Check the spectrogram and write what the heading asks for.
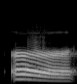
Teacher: for the r sound the back of your tongue is pulled way high up. You have a choice with the tip of your tongue it can be either pointed down or flipped back.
